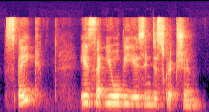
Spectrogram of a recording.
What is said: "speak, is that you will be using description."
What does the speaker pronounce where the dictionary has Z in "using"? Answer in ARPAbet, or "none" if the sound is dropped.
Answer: Z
